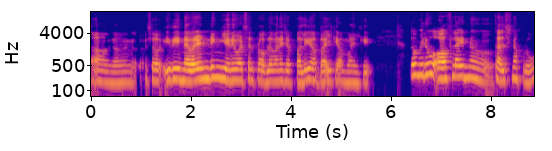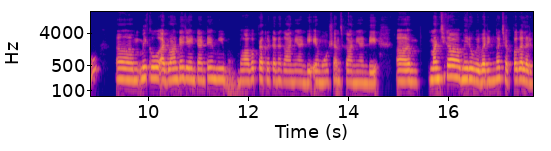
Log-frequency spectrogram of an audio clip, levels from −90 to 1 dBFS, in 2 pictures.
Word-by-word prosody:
అవునవును. 170 -1 -8 0.3
సో, 200 - -4 0.3
ఇది 210 +1 +4 0.2
never 185 +1 +9
ending 225 +2 +2
universal 200 0 +1
problem 185 -1 -2
అనే 190 - -1
జెప్పాలి 180 0 -2 0.2
అబ్బాయిలకి, 185 -1 -2
అమ్మాయిలకి. 170 -1 -7 0.9
సో, 270 - +5
మీరు 280 +2 +2 0.3
ఆఫ్‌లైనూ 235 +1 +3 0.5
కలిసినప్పుడు 190 -1 -2 0.6
ఆహ్, 205 -1 0 0.2
మీకు 230 0 0 0.2
అడ్వాంటేజ్ 210 +3 -1
ఏంటంటే, 205 +1 -3
మీ 210 - -2 0.4
భావ 190 0 -3 0.2
ప్రకటన 200 -2 -3
కానియండి, 180 -1 -6 0.2
ఎమోషన్స్ 180 +2 -8
కానియండి, 170 -2 -5 0.5
ఆహ్, 185 0 +1 0.4
మంచిగా 235 +4 +2 0.2
మీరు 215 0 +3
వివరంగా 190 +4 0
చెప్పగలరు 190 -2 0
195 Hz, 100 wpm, -24 LUFS, 180-215 Hz, 0.9 s, never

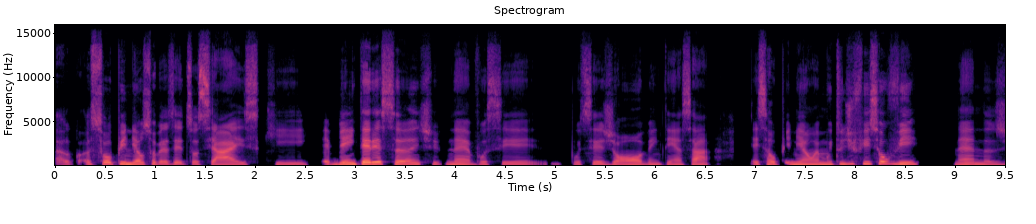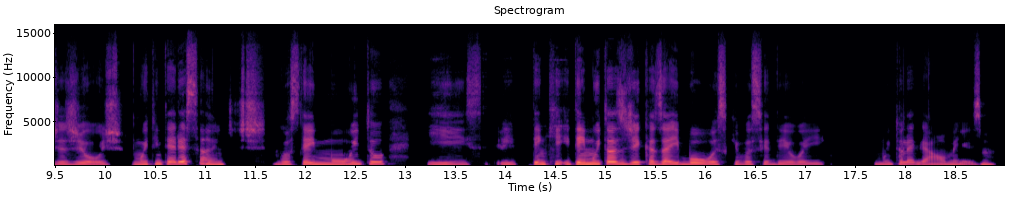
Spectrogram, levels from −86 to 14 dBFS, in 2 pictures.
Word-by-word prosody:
ah, 155 - -7
a 190 - -4
sua 195 +2 +2
opinião 185 -2 +4
sobre 185 -3 -1
as 170 - -4
redes 175 -2 -2
sociais 165 -1 +1
que 150 -2 -7
é 165 - 0
bem 175 +2 +4
interessante, 195 -3 +6
né, 175 0 0
você, 160 0 -6 0.3
por 150 - -8
ser 155 0 -3
jovem, 145 +2 0
tem 150 +1 -5
essa 145 -1 -1 0.4
essa 155 +1 0
opinião, 155 -1 +1
é - - +2
muito 160 +5 0
difícil 230 +4 +2
ouvir, 200 -4 +2 0.4
né, 175 +3 -1
nos 160 -6 -4
dias 155 0 -5
de 160 +3 -3
hoje, 145 -3 -4
muito 170 +5 -3
interessante, 215 -6 +1 0.4
gostei 155 +3 -1
muito 180 +8 -1 0.5
e 165 -1 -5
s 150 - -17
e 175 -3 -7
tem 185 -2 +3
que 210 - -4
e 190 -2 -4
tem 190 +1 +6
muitas 205 +1 +5
dicas 190 -3 0
aí 170 -1 +4
boas 160 -2 +1
que 160 - -10
você 155 +1 -6
deu 145 -1 -7
aí, 140 +1 -9 0.5
muito 180 +3 -7
legal 195 -7 -5
mesmo. 150 0 -6
165 Hz, 165 wpm, -24 LUFS, 155-190 Hz, 0.5 s, interessante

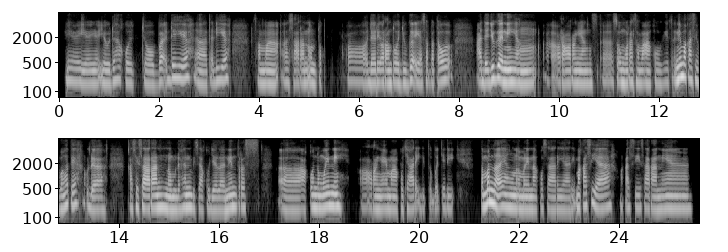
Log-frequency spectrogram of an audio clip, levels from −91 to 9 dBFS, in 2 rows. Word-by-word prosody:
Iya 185 0 -4 0.2
iya 160 -1 -1
iya, 160 0 0
ya - - 0
udah, 180 +4 -4
aku 175 - -9 0.3
coba 150 0 -3 0.2
deh 215 0 +1
ya, 215 - +3 0.2
eee, 155 -2 0
tadi 180 - -5
ya. 205 - +2 0.6
Sama, 160 0 0 0.3
eee, 175 - -5
saran 160 0 -1
untuk, 160 -2 -3 0.5
eee, 175 -2 -5
dari 160 +1 +1
orang 160 0 +3
tua 165 0 0
juga 160 +4 -1
ya, 160 - -1
siapa 160 - -5
tau 175 +2 +3 0.7
ada 175 -1 +2
juga 205 +2 +7
nih, 170 0 +8
yang, 165 -1 +3 0.4
eee 185 - -11
orang-orang 160 0 +1
yang, 155 0 0 0.2
se - - -23
eee, 90 0 -8
seumuran 170 0 0
sama 160 -1 -1 0.2
aku, - - -12 0.2
gitu. 170 -1 -12
Ini, 200 - +7
makasih 200 -4 +1
banget 195 +6 +1
ya, - - -3 0.2
udah 155 -4 0 0.6
kasih 170 +1 -5
saran, 175 0 +6
mudah-mudahan 160 +1 +2
bisa 165 0 -9
aku 155 - -16
jalanin. 155 +3 +1
Terus, 180 -1 -5 0.6
eee, 150 -1 -2
aku 155 - -7
nemuin 175 +2 +4
nih, 190 - +3 0.4
eee, 175 - -9
orang 165 0 0
yang 165 - -2
emang 160 0 +1
aku 165 - -8
cari, 160 0 -1
gitu, 160 - -17
buat - - -10
jadi 170 -1 -9 0.6
temanlah, 200 -1 +7
yang 180 -1 +2
nemenin 160 -1 +2
aku 155 +2 -12
sehari-hari. 155 -1 -4
Makasih 190 +5 -1
ya, 165 0 +2 0.3
makasih 180 -1 -8
sarannya. 170 0 -1
165 Hz, 165 wpm, -20 LUFS, 160-175 Hz, 0.7 s, nih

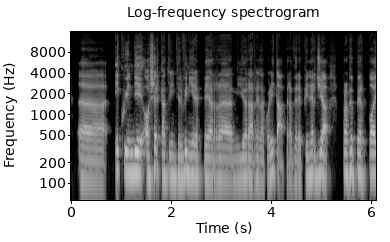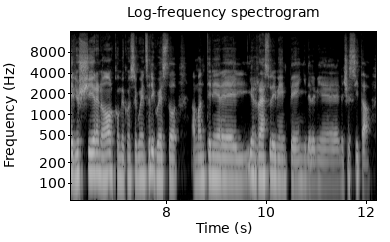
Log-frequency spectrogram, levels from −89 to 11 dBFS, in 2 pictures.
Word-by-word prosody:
Ehm, 110 -2 +2 0.2
e 150 - +1
quindi 140 -1 +6
ho 130 - +2
cercato 130 -1 +2
di 130 - -1
intervenire 125 0 0
per 115 -2 +1
migliorarne 115 +1 -1
la 105 -1 -4
qualità, 130 +6 0
per 105 - -8
avere 110 +1 -4
più 125 +4 -4
energia, 135 +2 +3 0.3
proprio 140 0 +1
per 135 -1 0
poi 135 0 +5
riuscire, 135 +1 +3
no, 135 +2 +2
come 125 -3 -6
conseguenza 125 +1 -3
di 145 - +1
questo, 120 -2 -3 0.2
a - - -12
mantenere 120 0 -1
il 115 +3 -5
resto 120 +1 +1
dei 120 -1 0
miei 115 -1 -4
impegni, 110 0 -8
delle 105 -1 -7
mie 105 -1 -10
necessità. 110 -1 -5
120 Hz, 165 wpm, -23 LUFS, 115-130 Hz, 0.3 s, quindi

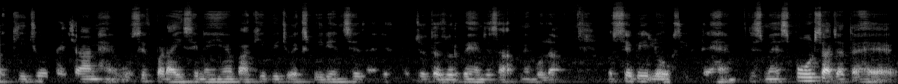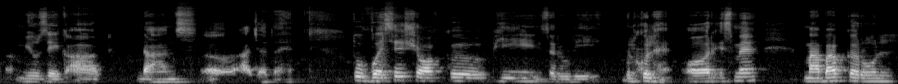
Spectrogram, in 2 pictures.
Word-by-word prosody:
की 125 - -10
जो 125 +2 -10 0.2
पहचान 125 0 -5
है 125 - -11
वो - - -16
सिर्फ़ 145 0 -11
पढ़ाई 115 0 0
से 125 +2 -7
नहीं 115 -1 -7
है, 120 0 -4
बाकी 120 +1 -7
भी 125 - -8
जो 125 - -10
एक्सपीरियंसेस 120 +1 -8
हैं, 335 0 -15 0.4
जो 485 - -8
तजुर्बे 230 - -3
हैं, 115 - -5
जैसा 115 0 -6
आपने 120 - -16
बोला 115 - -6 0.5
उससे - - -3
भी 135 - -1
लोग - - -1
सीखते - - -13
हैं, 115 - -9 0.2
जिसमें 125 -2 -7
स्पोर्ट्स 165 +7 0
आ - - +9
जाता - - -4
है, - - -2 0.4
म्यूज़िक, 130 -2 -1
आर्ट, 60 0 0 0.3
डाँस 120 0 +1 0.2
अ, 330 +1 +1 0.3
आ - - +2
जाता - - -5
है, - - -15 0.6
तो 185 -1 +5
वैसे 155 +4 +6
शौक 155 -4 +6 0.5
भी 150 - -5
ज़रूरी 125 0 -3 0.4
बिल्कुल 155 +2 +4
हैं - - -6 0.2
और 140 +1 +8
इसमें 175 +4 +2 0.5
माँ-बाप 160 +3 +9
का 165 - +8
रोल 145 -1 0
130 Hz, 165 wpm, -23 LUFS, 120-155 Hz, 0.6 s, आ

